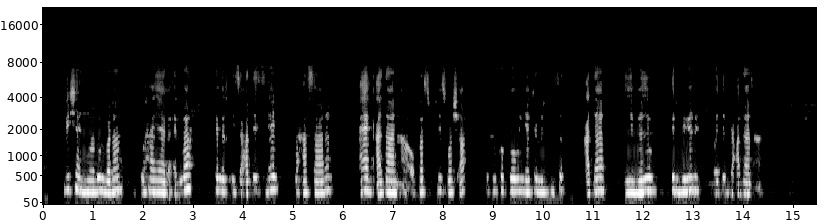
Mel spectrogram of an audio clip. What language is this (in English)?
Somali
